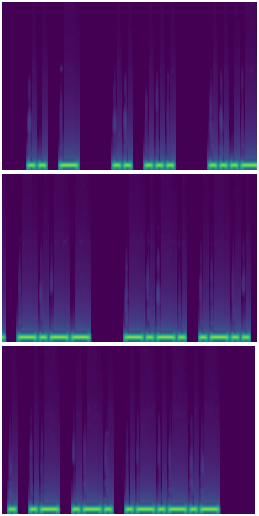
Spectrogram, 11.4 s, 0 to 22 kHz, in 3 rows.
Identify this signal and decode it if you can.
Morse code, heard as a keyed tone, about 15 wpm, 700 Hz. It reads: IT IS VY CLEAR.
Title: Sentences from Top 500 Words and Abbreviations 15wpm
